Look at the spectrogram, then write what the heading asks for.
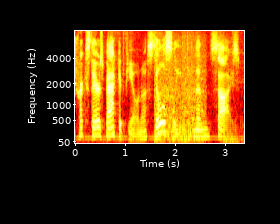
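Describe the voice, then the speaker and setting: A man reading the stage directions in a table read, in a quiet, matter-of-fact way. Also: medium pitch, sing-song, measured pace, breathy edge.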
